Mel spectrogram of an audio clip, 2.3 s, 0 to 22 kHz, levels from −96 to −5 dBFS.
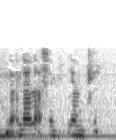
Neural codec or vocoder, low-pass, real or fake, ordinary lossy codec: none; 5.4 kHz; real; MP3, 24 kbps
